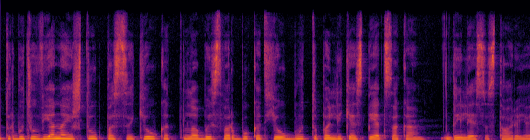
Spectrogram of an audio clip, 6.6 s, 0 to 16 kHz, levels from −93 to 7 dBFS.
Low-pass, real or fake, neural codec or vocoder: 14.4 kHz; real; none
